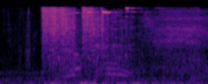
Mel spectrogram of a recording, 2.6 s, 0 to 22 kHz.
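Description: A burst of sharp gunfire in Far Cry 3 erupts inside a mine and rings out over rumbling ambience, followed by a lingering metallic echo.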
